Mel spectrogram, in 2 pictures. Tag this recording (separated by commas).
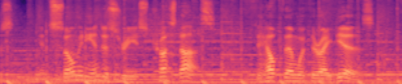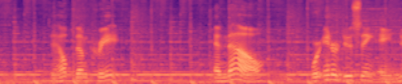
Music, Speech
